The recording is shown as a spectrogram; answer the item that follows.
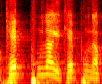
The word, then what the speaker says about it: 갭 폭락: 욕이 아니고 갭 폭락 발음 잘 들으세요.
